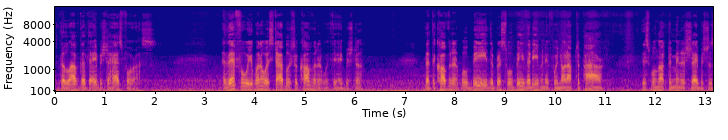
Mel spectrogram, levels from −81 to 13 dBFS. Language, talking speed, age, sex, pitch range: English, 185 wpm, 60-79, male, 75-100 Hz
